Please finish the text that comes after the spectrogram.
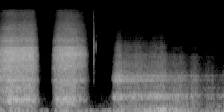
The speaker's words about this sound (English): The physiological sigh breathing technique that Andrew Huberman talks about, two inhales and a long exhale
